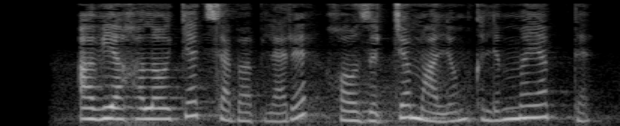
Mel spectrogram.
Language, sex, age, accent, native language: Uzbek, female, 18-24, Farg'ona, Uzbek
